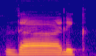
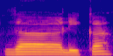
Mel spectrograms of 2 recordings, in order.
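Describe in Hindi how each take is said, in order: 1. यह शब्द सादे 'k' व्यंजन पर खत्म होता है। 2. यह शब्द छोटे 'a' स्वर पर खत्म होता है।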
